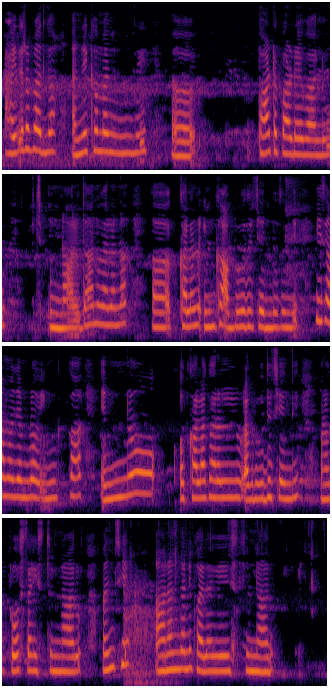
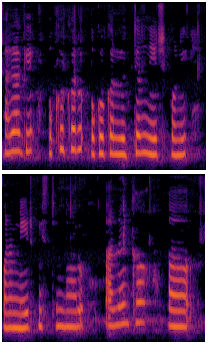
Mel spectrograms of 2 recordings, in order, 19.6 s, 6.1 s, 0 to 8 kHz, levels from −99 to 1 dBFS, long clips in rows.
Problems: background sounds at intervals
